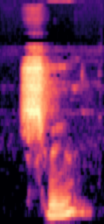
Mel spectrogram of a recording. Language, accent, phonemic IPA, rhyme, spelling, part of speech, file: English, Southern England, /ʃɹuː/, -uː, shrew, noun / verb, LL-Q1860 (eng)-shrew.wav
- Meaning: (noun) 1. Any of numerous small, mouselike, chiefly nocturnal, mammals of the family Soricidae 2. Certain other small mammals that resemble true shrews 3. An ill-tempered, nagging woman: a scold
